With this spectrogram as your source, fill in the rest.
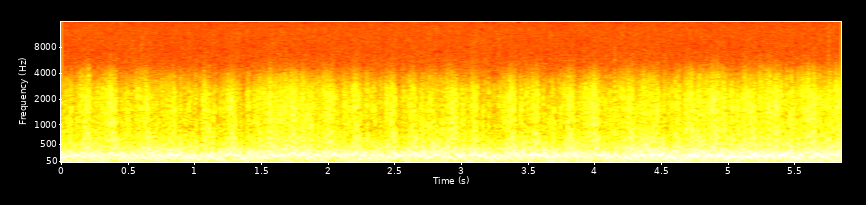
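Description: A large fire roars with a deep, steady rumble.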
